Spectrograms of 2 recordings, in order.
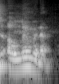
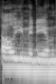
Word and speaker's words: aluminum: It is aluminum. It is aluminium, that is correct. No, it's aluminum. And you all are saying it wrong.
